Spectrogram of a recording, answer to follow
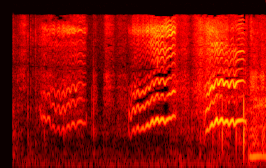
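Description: A four-week-old Yorkshire terrier puppy giving three short, high-pitched whimpers, the second rising in pitch.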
